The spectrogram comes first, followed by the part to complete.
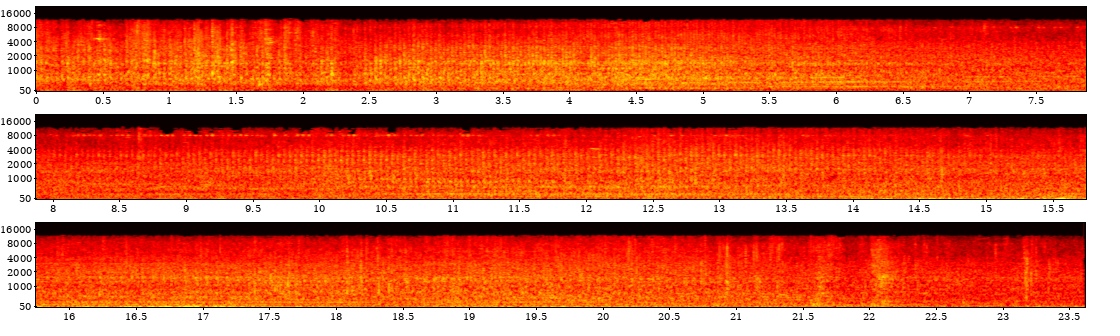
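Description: Tractor engine running as it tows a loaded trailer slowly past, followed by the engine of a pickup truck driving by.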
